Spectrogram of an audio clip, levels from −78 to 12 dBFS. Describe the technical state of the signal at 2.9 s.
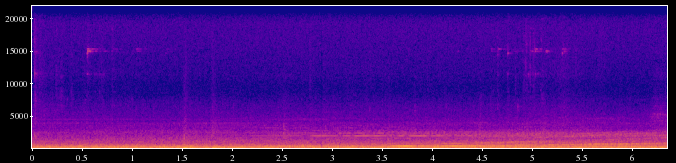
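At 2.89 s there is an underrun with held sample lasting about 5.8 ms, a length that fits a 256-sample buffer. The output ran dry and the converter froze on its last value, so the waveform flattens instead of falling to zero. That distinguishes it from a zero-filled dropout, which drops to silence and clicks on entry. Since essentially nothing was lost, the audio resumes where it paused, and the join is soft.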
